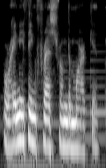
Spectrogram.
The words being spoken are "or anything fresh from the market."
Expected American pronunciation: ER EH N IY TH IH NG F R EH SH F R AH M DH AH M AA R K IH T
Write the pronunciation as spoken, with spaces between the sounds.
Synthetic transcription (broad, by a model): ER EH N IY TH IH NG F R EH SH F R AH M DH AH M AA R K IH T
